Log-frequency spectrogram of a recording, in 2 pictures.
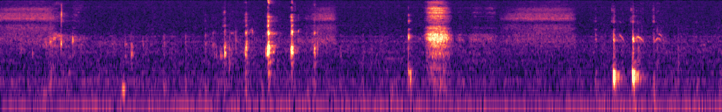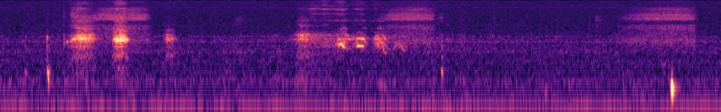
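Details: Sleeping pet pug named Neil snoring in a small room, raspy wheezing breaths rising and fading roughly every two to three seconds, with a few short snorts and clicks between them.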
